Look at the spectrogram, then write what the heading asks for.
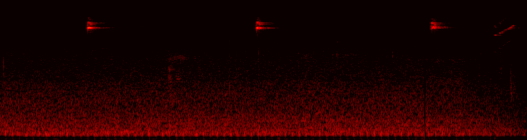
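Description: A small bird calling with short, high double chirps about every two and a half seconds, over a steady low background hiss.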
